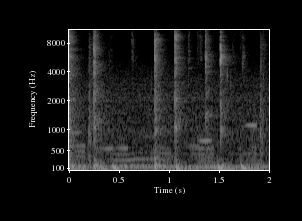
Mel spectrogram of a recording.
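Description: A handful of irregular computer-keyboard key presses as keyboard shortcuts are tried, over faint background music.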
